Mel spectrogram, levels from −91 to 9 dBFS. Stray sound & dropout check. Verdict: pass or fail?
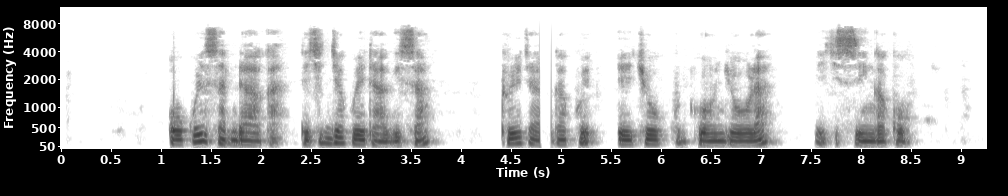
fail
